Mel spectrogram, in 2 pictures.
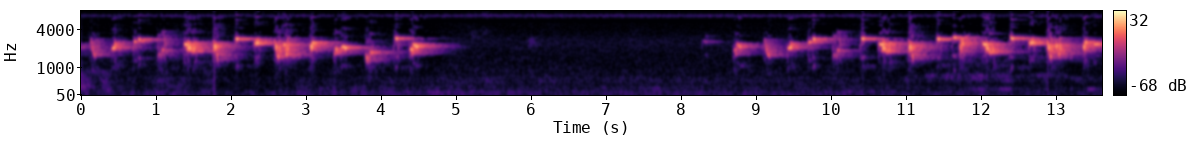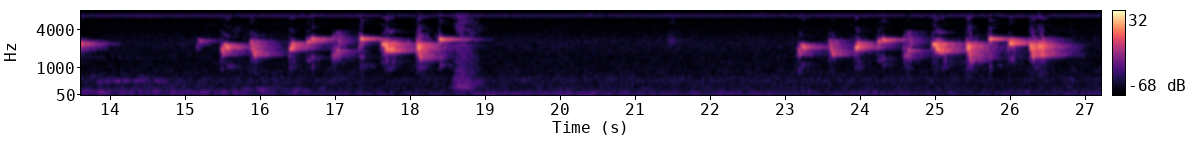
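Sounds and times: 
yellow-vented bulbul singing chattering slurred phrases: 0:00.0 - 0:06.1, 0:08.3 - 0:14.2, 0:15.1 - 0:18.9, 0:23.2 - 0:26.9.

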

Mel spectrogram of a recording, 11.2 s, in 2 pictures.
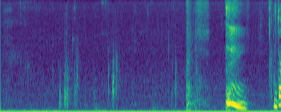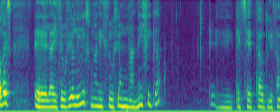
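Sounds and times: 
steady low hiss: 0:00.0 - 0:11.2
person gulping and swallowing a drink: 0:00.4 - 0:03.8
speech: 0:04.5 - 0:09.0, 0:09.8 - 0:11.2.

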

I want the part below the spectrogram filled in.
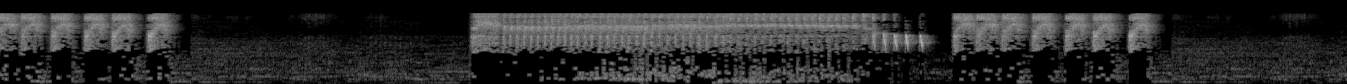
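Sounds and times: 
bulbul singing: 0:00.0 - 0:01.8, 0:04.7 - 0:11.6.

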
